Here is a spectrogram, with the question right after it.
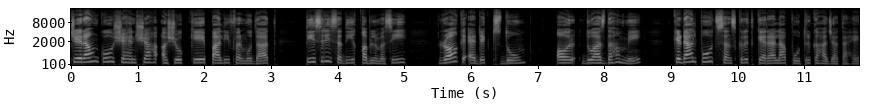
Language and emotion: Urdu, neutral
